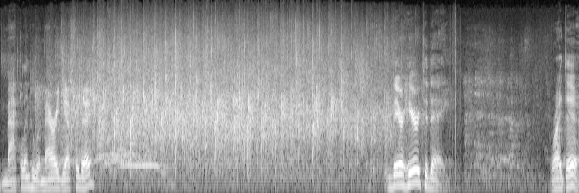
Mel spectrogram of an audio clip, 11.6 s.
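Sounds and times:
speech: 0:00.0 - 0:02.1, 0:07.8 - 0:09.0, 0:11.0 - 0:11.5
church congregation applauding newlyweds: 0:00.6 - 0:08.5
laughter: 0:09.3 - 0:10.6.

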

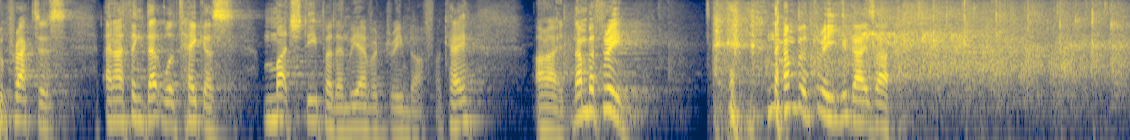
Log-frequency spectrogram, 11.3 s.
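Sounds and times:
speech: 0:00.0 - 0:06.5, 0:07.1 - 0:09.1
laughter: 0:07.1 - 0:08.7
audience applause: 0:07.2 - 0:11.2.

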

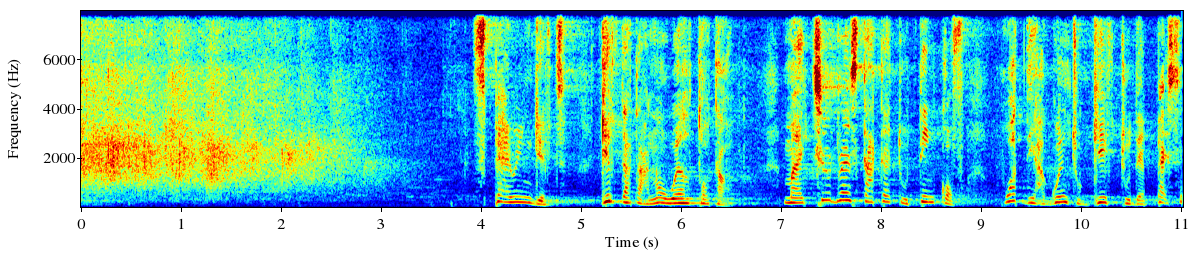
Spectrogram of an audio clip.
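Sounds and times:
audience clapping: 0:00.0 - 0:03.5
speech: 0:04.0 - 0:11.0.

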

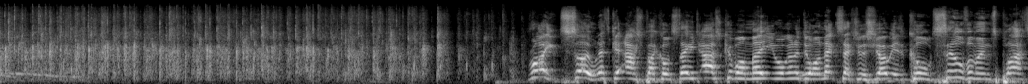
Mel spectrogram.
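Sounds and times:
audience applauding: 0:00.0 - 0:05.4
speech: 0:05.3 - 0:10.2.

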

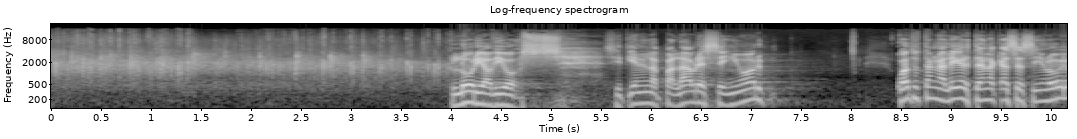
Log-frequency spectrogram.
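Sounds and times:
audience applause: 0:00.0 - 0:04.6
speech: 0:04.0 - 0:07.3, 0:08.5 - 0:10.1.

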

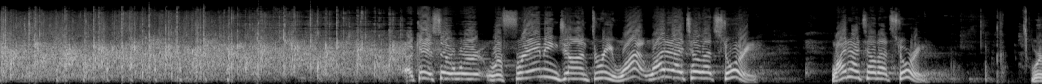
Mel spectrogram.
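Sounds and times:
audience applauding: 0:00.0 - 0:04.6
speech: 0:04.1 - 0:07.7, 0:08.3 - 0:09.4.

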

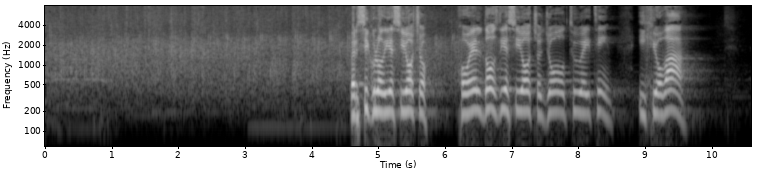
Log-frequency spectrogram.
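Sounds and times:
audience applauding: 0:00.0 - 0:07.2
speech: 0:04.6 - 0:09.7.

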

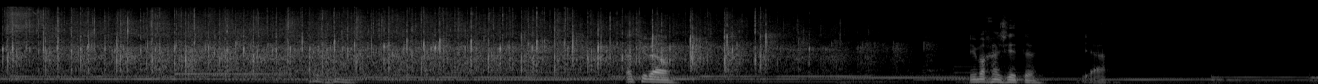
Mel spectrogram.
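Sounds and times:
audience applauding: 0:00.0 - 0:09.5
speech: 0:06.3 - 0:06.9, 0:09.7 - 0:11.2.

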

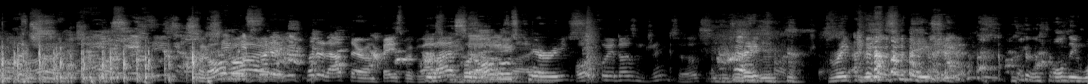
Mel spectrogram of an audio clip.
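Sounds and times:
several hands knocking on wood: 0:00.0 - 0:02.5
laughter: 0:00.0 - 0:05.2, 0:07.1 - 0:10.8
speech: 0:00.3 - 0:00.6, 0:02.4 - 0:10.8.

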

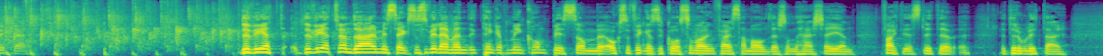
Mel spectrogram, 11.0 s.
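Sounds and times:
speech: 0:00.0 - 0:00.5, 0:02.4 - 0:11.0
applause, hands clapping: 0:00.0 - 0:03.8.

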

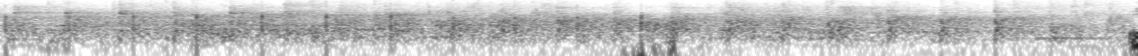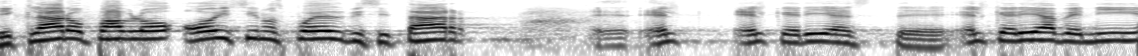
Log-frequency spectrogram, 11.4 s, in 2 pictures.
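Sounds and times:
crowd applause: 0:00.0 - 0:05.8
speech: 0:05.6 - 0:11.3.

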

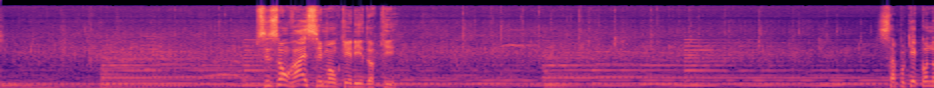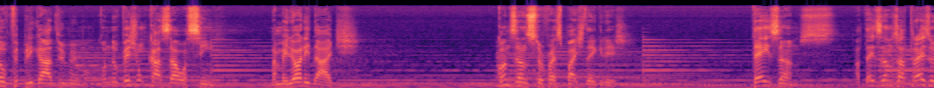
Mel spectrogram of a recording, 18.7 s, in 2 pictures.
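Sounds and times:
audience applauding: 0:00.0 - 0:09.3
speech: 0:02.6 - 0:04.1, 0:08.9 - 0:13.0, 0:14.3 - 0:15.7, 0:16.8 - 0:18.6.

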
